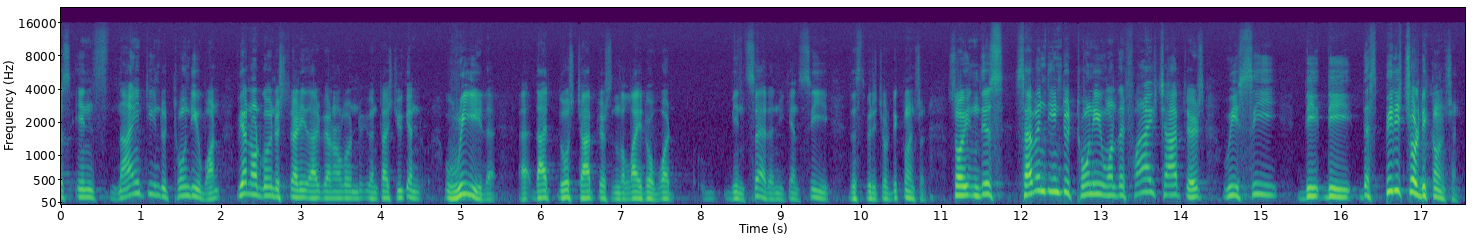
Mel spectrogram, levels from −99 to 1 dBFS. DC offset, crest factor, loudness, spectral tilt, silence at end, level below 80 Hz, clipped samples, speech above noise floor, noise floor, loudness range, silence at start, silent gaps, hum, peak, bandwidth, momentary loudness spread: under 0.1%; 20 dB; -26 LUFS; -6 dB/octave; 0.1 s; -64 dBFS; under 0.1%; 26 dB; -52 dBFS; 7 LU; 0 s; none; none; -6 dBFS; 16 kHz; 12 LU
